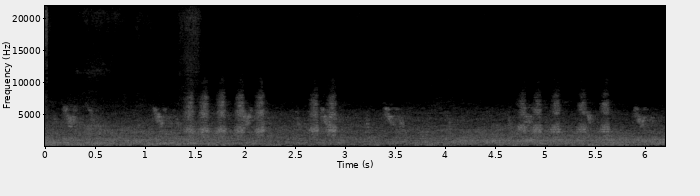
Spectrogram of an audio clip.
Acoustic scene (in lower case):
park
